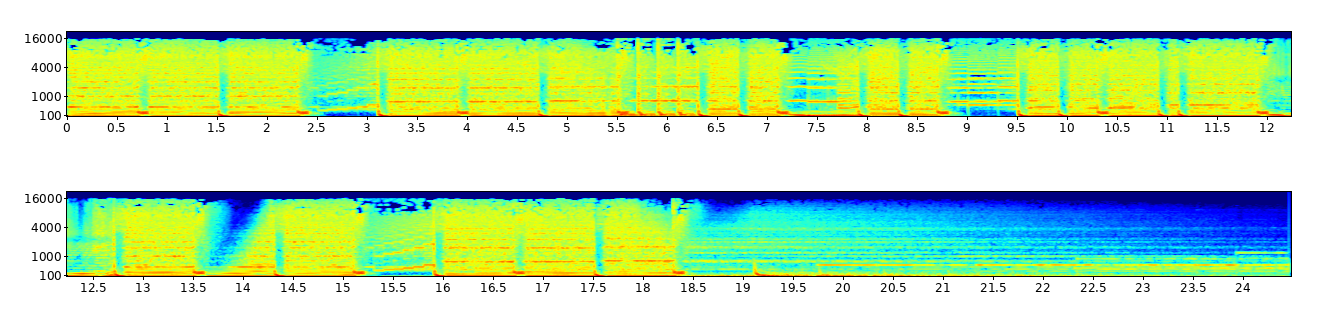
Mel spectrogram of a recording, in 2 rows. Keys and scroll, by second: 3.7-4.0 typing, 4.6 Up, 4.8 Up, 5.0 Up, 5.3 Up, 5.4 Up, 5.5 Up, 5.6 Up, 5.7 Up, 5.8 Up, 5.9 Up, 6.4 Left, 6.6 Left, 6.7-7.1 Left, 7.4 Left, 15.1 ctrl+d, 16.0 Down, 16.7 Down, 17.1 Down, 21.7 ctrl+o.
